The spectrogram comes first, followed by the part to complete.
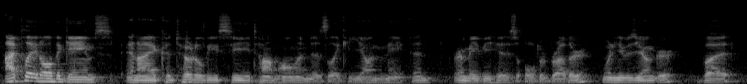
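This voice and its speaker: A man's voice: low-pitched, normal speed, few pauses, a little hiss or hum. A man co-hosting a podcast, speaking in a casual, conversational way. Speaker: podcast co-host. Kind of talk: casual movie discussion chat.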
